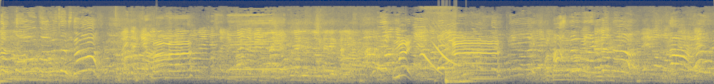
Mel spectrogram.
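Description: Several people's voices talking and exclaiming over each other, with music in the background. There are sharp falling-pitch cries just before the start and again about six and a half seconds in.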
